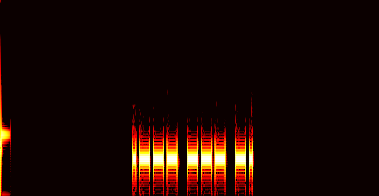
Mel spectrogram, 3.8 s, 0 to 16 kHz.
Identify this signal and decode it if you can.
Morse code, heard as a keyed tone, about 36 wpm, 700 Hz. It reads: JON
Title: USA Common Names - 35wpm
